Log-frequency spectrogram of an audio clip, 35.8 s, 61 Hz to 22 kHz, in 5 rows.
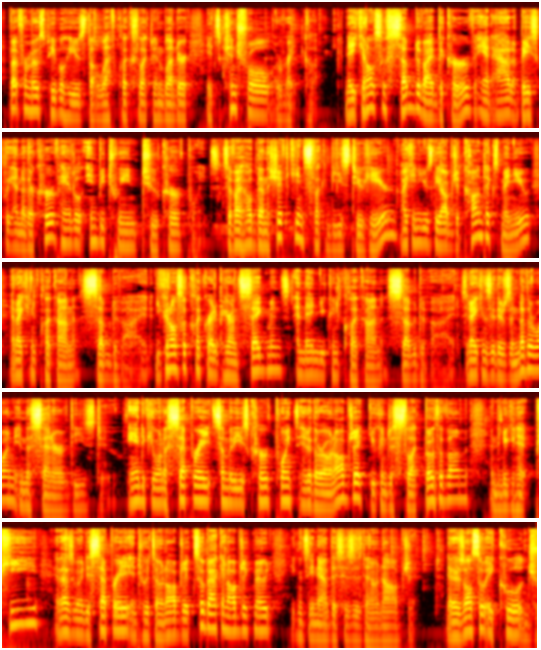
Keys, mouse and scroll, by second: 1.2 shift+middle click, 2.8 ctrl+right click, 2.9 typing, 4.0 shift+middle click, 11.0 shift+click, 13.0 w, 17.5-19.5 drag, 20.0 shift+middle click, 20.5 click, 20.7 g, 22.2 g, 23.8 shift+middle click, 26.0 click, 26.7 shift+click, 27.4 shift+middle click, 28.5 p, 29.6 Tab, 30.0 g, 31.9 middle drag, 32.3 g, 32.7 middle drag, 33.1 shift+middle click, 33.4 middle click, 33.8 shift+middle click, 34.1 shift+middle click, 34.5 shift+middle click, 34.8 middle click, 35.2 shift+middle click.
